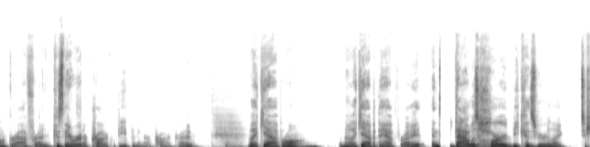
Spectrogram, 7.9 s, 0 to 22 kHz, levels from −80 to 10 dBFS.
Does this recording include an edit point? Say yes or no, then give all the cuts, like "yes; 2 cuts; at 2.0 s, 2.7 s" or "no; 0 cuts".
yes; 6 cuts; at 1.1 s, 1.5 s, 3.3 s, 3.7 s, 5.3 s, 5.9 s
